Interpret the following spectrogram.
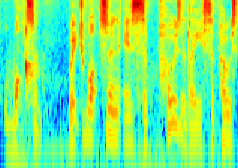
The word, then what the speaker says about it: Wattson: type person I'm really the name Watson kind of goes with it because you have what's which is spelt w a TT so it kind of makes sense it goes the same way as what what is towards electricity so we might see it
